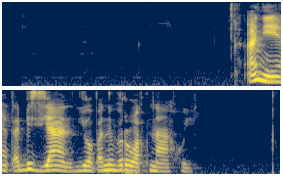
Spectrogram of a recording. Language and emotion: Russian, angry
